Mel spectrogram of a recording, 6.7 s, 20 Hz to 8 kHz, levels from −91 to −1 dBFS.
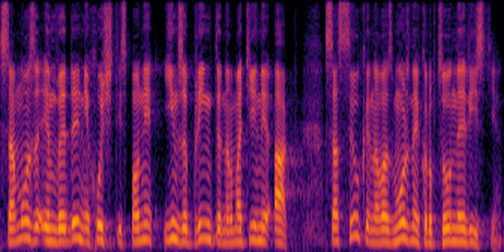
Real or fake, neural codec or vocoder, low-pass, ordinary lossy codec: fake; codec, 16 kHz, 0.9 kbps, LongCat-Audio-Codec; none; none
